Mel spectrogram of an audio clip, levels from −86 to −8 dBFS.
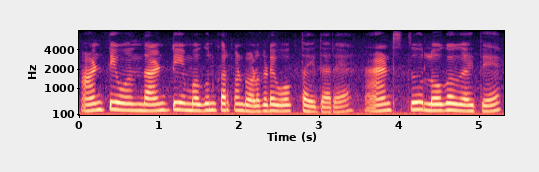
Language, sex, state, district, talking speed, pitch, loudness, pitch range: Kannada, female, Karnataka, Bangalore, 135 wpm, 220 Hz, -13 LUFS, 205-235 Hz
